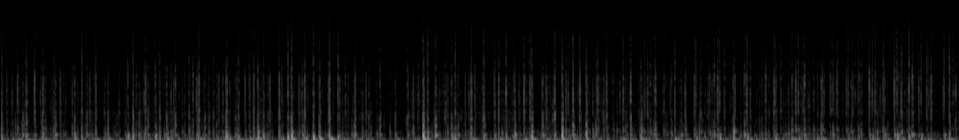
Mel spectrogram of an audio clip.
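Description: A small blue printed cardboard perfume box is held in both hands close to the mic while fingertips and nails tap and scratch its surface. The result is a dense, steady run of quick, dull, low thuds with short soft scratching between them and very little bright content.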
